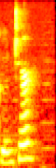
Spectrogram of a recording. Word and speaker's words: Gunter: you'd expect Gunter sort of I I did pronounce a counter but Gunter GU nter and Bolton vol t o n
